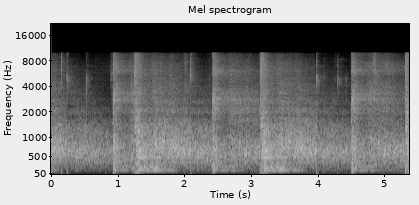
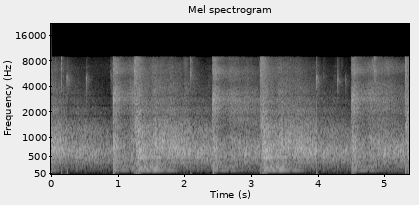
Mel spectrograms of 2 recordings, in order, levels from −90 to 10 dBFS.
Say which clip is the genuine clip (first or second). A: second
